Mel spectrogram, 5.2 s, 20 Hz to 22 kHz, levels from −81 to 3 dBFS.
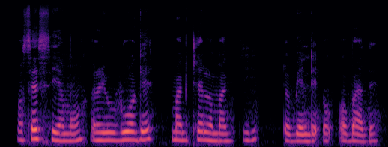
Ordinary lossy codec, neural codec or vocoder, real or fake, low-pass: none; vocoder, 44.1 kHz, 128 mel bands, Pupu-Vocoder; fake; 19.8 kHz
